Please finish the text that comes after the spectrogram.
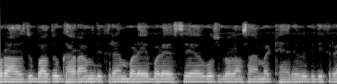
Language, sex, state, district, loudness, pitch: Hindi, male, Bihar, West Champaran, -18 LUFS, 125 Hz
